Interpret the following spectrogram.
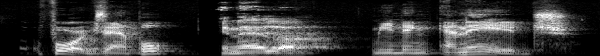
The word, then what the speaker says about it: alder: D is also not pronounced after L or N or before T or S. For example, En alder.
